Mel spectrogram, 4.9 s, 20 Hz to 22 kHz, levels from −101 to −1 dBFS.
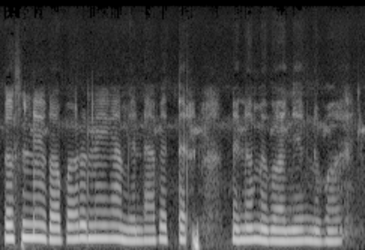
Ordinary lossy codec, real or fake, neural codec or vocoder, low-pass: MP3, 96 kbps; fake; codec, 44.1 kHz, 7.8 kbps, DAC; 19.8 kHz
